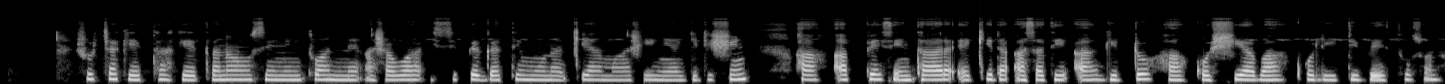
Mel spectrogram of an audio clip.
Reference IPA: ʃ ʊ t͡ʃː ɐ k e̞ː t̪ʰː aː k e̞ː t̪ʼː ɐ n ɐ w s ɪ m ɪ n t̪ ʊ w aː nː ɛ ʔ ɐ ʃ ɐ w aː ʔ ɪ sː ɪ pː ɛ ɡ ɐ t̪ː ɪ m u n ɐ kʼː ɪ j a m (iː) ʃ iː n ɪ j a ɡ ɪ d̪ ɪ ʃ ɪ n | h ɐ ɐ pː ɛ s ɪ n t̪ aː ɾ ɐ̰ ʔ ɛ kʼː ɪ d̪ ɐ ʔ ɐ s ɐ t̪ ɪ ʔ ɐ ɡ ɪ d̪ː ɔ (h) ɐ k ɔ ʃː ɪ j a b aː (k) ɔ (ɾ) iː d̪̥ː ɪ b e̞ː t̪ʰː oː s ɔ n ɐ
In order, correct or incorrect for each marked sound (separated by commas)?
incorrect, correct, incorrect, incorrect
